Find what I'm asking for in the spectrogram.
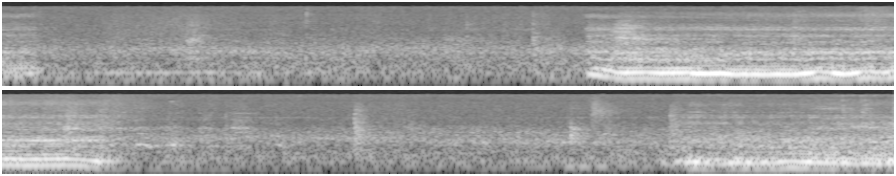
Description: My dog monty asleep on the sofa making so much noise we could hear him from the other side of the house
